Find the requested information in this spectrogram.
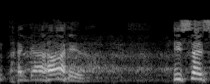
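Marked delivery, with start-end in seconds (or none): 0.1-0.9 saying it again through a real laugh. Real, not acted. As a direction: chuckle the line at his own luck.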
